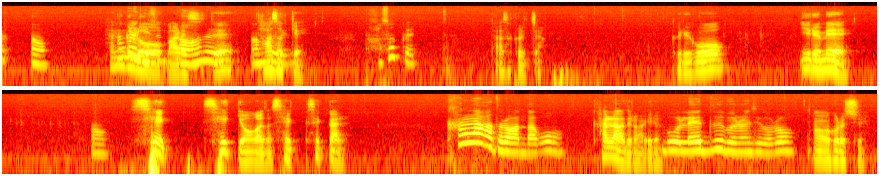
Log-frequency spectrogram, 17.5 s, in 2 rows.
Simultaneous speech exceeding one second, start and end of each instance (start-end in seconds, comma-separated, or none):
1.1-3.0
